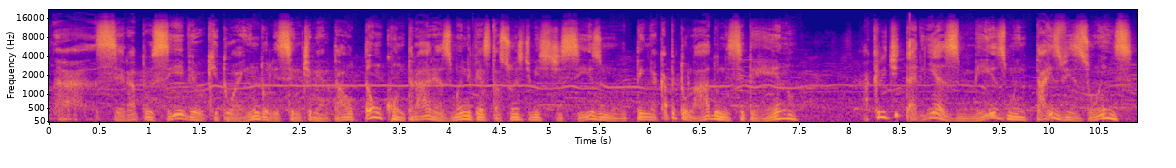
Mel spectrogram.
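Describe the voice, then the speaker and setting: A man acts out a proud Pharisee with a very low voice and lively, swooping intonation. He is haughty and offended, questioning with scornful disbelief in an audiobook drama, over music. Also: normal speed. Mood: scornful, reproachful. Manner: haughty, incredulous, rhetorical questioning.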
